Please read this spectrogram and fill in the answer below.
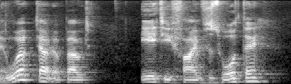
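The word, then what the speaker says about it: złoty: worked out about 85 zwote um it spelled zloty but apparently pronounces which is the Polish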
